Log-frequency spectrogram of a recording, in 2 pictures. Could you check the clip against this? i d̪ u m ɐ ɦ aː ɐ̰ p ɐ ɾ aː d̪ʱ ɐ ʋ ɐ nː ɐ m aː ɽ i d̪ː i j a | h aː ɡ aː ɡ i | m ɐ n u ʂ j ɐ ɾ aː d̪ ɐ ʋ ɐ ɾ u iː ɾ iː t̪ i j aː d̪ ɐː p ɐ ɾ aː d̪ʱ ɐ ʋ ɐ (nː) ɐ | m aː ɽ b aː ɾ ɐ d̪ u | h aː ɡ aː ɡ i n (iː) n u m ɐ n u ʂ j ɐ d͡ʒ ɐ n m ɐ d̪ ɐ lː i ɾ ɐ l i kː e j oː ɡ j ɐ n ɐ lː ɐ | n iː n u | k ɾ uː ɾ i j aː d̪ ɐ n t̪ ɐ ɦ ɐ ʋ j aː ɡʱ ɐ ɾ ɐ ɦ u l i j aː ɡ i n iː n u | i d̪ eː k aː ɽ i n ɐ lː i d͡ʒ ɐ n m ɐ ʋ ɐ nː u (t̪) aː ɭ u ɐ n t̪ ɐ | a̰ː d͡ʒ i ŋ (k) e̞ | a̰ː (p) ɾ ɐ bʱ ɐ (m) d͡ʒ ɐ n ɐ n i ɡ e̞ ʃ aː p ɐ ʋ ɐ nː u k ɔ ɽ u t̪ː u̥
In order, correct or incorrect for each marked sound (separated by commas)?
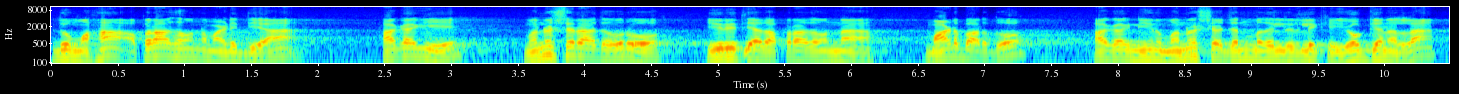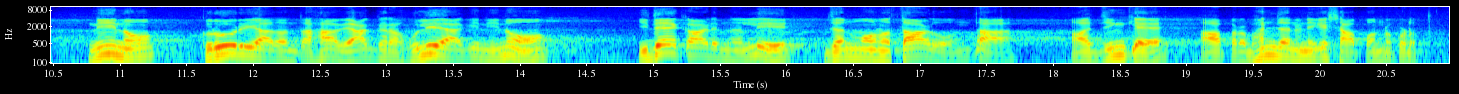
correct, correct, correct, correct, correct, incorrect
